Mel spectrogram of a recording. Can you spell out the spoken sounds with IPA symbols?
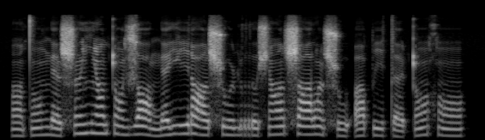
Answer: ɑ̃˨ t̪ ɔ̃˧ ŋ ɛ˨ ʂ ə̃˦ ʎ ɑ̃˦ ʈ ɔ̃˧ ʑ ɒ˦˨ ŋ ɛ˦ j i˦ ɾ ɑ˨˦ ʂ u˧ ɳ r ʊ˧ ʃ ɑ̃˦ ʂ ɑ˦ lˠ ə̃˧ ʂ u˨ ʔ ɑ˦ p i˧ t ɜ˨ ʈ ɔ̃˦ x ɔ̃˧

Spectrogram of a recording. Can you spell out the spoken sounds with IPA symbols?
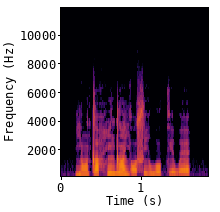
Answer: j ɔ̃˧ t a˧ h ĩ˦ d ã˦˨ j ɔ˨ s i˨˦ w o˦˨ k e˨ w ɛ˨˦

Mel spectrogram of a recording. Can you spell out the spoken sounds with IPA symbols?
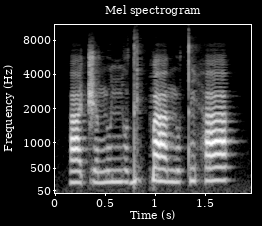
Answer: a˨ t͡ʃ ə˨ n u˨ ɲ o˨ d i˦ k͡p aː˧ n u˨ t ĩ˧ h aː˦

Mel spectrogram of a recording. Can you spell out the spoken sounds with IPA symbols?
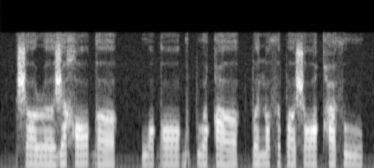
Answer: ʃ ʌː ɹ əː ʒ ɛ χ ɔː ɡ ʌː | w ɔ ɡ ɔː ɡ u p uː q ʌː | p ə n ɔ θ ə p ʌː ʃ ɔː qʰ ə˞ θ uː

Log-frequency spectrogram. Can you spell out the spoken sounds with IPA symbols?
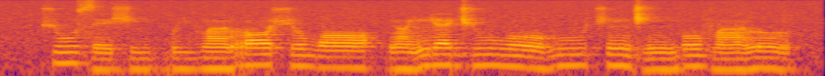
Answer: t͡ʃ uː˦ z e˨ ʃ iː˨ ɡʷ iː˨ β ã˨ r ɔ˦ ʃ ʊ˦ β ɔ˦ | ɡ ã˨ ɲ ɛ˦ d͡ʒ u˦ w oː˦˨ ɣ uː˦ t͡ʃ ĩ˦ d͡ʒ ĩ˨ j oː˦ v ã˨ l ʊ˨

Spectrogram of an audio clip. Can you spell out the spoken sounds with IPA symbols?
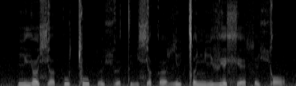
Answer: i˥ j œ˥˧ ɕ ɐ˩˧ k u˥˧ ǀ u˥˧ p ʏ˩˧ ç ʏ˩˧ t i˩˧ ɕ ɐ˧˩ k œ˧˩ ɮ i˥˧ ǀ ə˥ ɲ i˥ vʲ ɛ˥ xʲ ɛ˧˩ ɬ ɪ˧˩ ç ɔ˧˩

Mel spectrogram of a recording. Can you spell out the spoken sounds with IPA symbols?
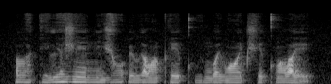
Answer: β a̤ k e̤ lʲ a̤ ʒ ẽ n ĩ ʒ ɔ̤ ʔ ø β i lˠ ẽ pʰ e kʷʰ e̤ ŋʷ a ɪ̯ β ɔ̃ ə̯ t͡ʃʰ e kʷʼ ĩ lˠ e

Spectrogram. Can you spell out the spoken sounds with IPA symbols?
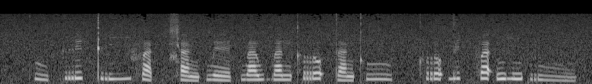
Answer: pʰ uː˨˩ t̚ k r e˥˩ k̚ t r iː˦˥ f a˨˩ k̚ t͡ɕʰ a˨˩ ŋ k w ɛː˨˩ k w a˦˥ w b a˧ n kʰ r ɔ˥˩ ʔ t a˧ ŋ kʰ uː˥˩ t̚ | kʰ r ɔ˦˥ ʔ d e˥˩ k̚ f a˥˩ ʔ ŋ i˧ n p r uː˨˩

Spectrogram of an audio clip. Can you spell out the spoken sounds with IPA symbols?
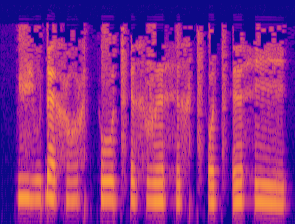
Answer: vʲ ṳ ɗ ɛ x ɑ̤ x t͡sʼ uː t͡sʼ ɪ x v ɪ h ɪ x t͡sʼ ʊ t͡sʼ ɪ h iː

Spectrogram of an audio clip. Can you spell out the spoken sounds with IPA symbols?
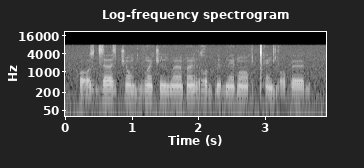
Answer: ɔ̰ z d͡z ɐː z t͡ʃ ɔ̃ b ḭ v ɐ̃ t͡ʃ ĩ b ɐ̃ː p ɐ̃ r ʁʷ ɘ ɡ ɓ ɘ b ɛ̃ ɓ ɔ̃ː f ǀʰ ɛ̃ ɡ j ɔ̰ p œː ɡ

